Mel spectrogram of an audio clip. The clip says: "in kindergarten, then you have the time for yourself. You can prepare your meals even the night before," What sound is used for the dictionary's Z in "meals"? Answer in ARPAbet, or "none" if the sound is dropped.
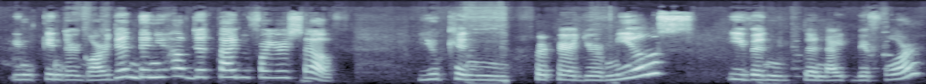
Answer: S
